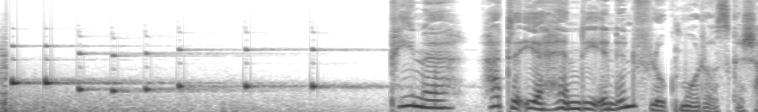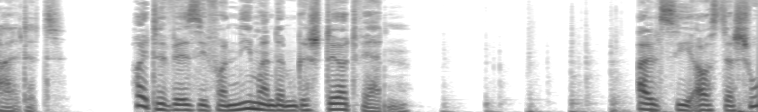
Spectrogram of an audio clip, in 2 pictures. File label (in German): erzahlerin kinderhorspiel; Sprecher in Berlin, Dresden, Leipzig, Meißen; Muttersprache Deutsch, Französisch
